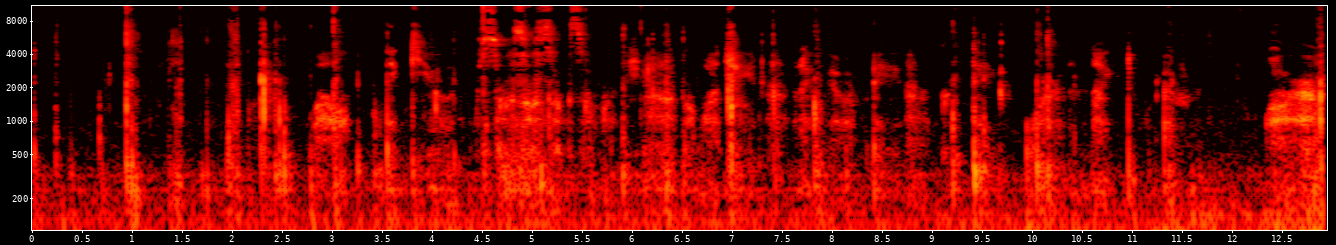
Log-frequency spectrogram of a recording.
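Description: Very quiet whispering, with scattered small clicks throughout.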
